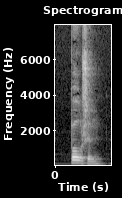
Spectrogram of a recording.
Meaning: plural of pose
- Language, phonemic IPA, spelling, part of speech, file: Dutch, /ˈposən/, posen, noun, Nl-posen.ogg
